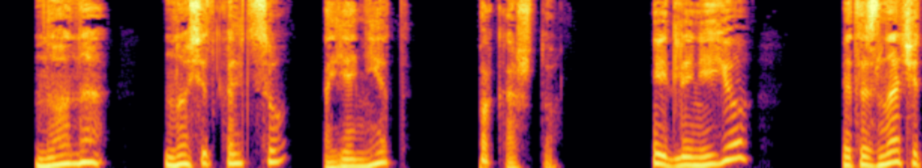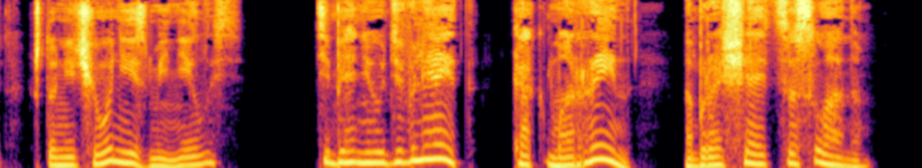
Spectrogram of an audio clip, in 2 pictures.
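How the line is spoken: Sweet little voice. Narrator (Russian): спросила Эгвин сладким голоском

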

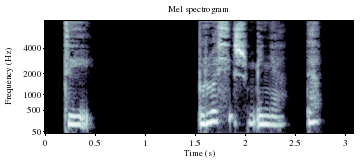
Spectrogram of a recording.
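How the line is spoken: Sobbing. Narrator (Russian): всхлипывает Нина

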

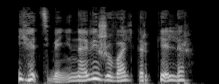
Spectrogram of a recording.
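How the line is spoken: Sobbing. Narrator (Russian): всхлипываю

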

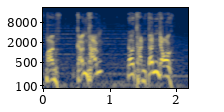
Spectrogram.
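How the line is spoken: Hoarse yell. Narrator (Vietnamese): Ông miệng gào lên khàn đặc

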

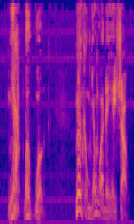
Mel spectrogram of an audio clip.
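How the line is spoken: Challenging shout. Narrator (Vietnamese): Tả Lãnh Thiền quát lên

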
